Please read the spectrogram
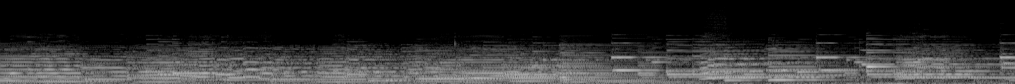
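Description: Bassoon and Steinway grand piano begin playing together: a slow, lyrical classical piece for bassoon with piano accompaniment, held bassoon notes over piano chords.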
